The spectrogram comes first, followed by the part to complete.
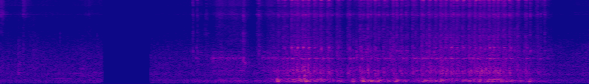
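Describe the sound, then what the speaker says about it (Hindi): A sewing machine stitches a katori blouse, starting with a few slow whirs and then breaking into a fast, steady mechanical rattle of needle strokes close by before slowing to a stop. "तो अभी सिलाई लगा लेते हैं हम।"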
